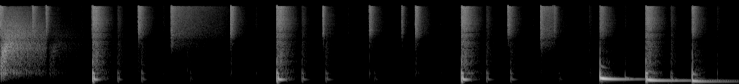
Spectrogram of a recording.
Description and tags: Dub DrumVerse 130bpm
drum, dub, loop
